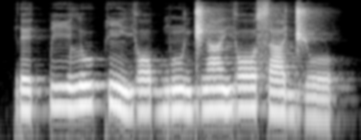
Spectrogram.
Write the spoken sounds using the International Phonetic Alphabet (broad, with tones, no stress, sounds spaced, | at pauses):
ɾ e˨ k͡p i˧ l u˦ k ĩ˦˨ j ɔ˧ b ũ˧ d͡ʒ ã˦ j ɔ˦ s a˧ d͡ʒ o˨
